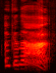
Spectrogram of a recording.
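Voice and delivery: high, loud burst of delight; amazed exclamation. Real, not acted. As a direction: exclaim in real wonder, pitch leaping up. Amazed on opening the gift.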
